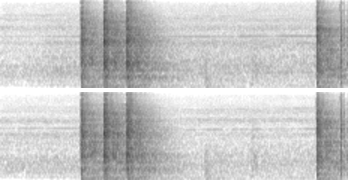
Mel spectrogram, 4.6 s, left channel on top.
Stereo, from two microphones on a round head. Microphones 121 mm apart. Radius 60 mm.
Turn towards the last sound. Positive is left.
turn(degrees=10)  # may be behind; listen again after turning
